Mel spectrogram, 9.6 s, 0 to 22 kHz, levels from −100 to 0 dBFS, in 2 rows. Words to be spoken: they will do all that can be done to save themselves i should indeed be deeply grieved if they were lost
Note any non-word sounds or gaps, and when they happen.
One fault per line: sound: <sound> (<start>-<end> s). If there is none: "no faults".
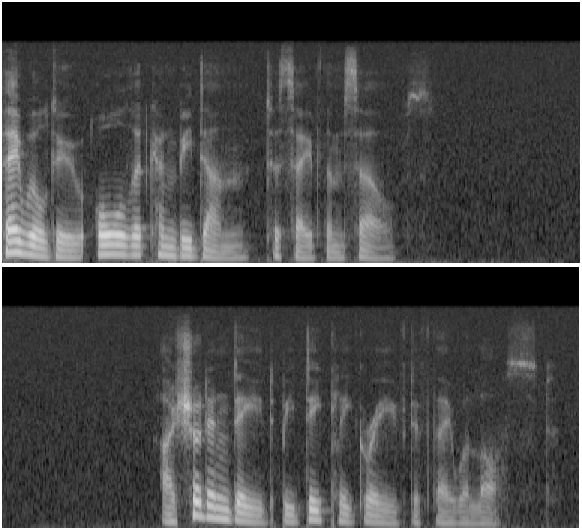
no faults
